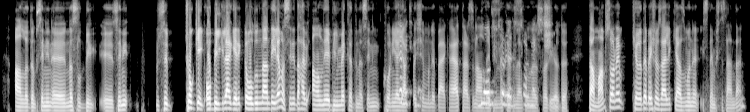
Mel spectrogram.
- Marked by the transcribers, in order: unintelligible speech; other background noise
- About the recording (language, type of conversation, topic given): Turkish, podcast, Sence iyi bir mentör nasıl olmalı?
